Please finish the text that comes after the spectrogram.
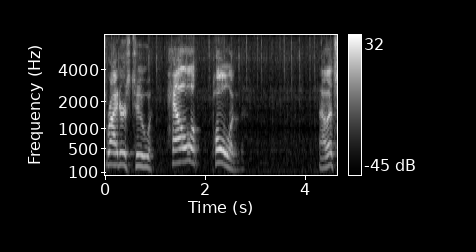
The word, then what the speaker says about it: Hel: this bus takes its Riders to Hell Poland now that's spelled h-e-l no Poland but it's pronounced hell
